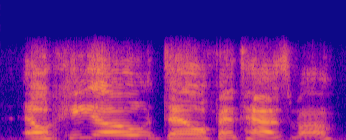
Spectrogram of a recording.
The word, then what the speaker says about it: El Hijo del Fantasma: Group B is Akira Tozawa, El Hijo del Fantasma.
